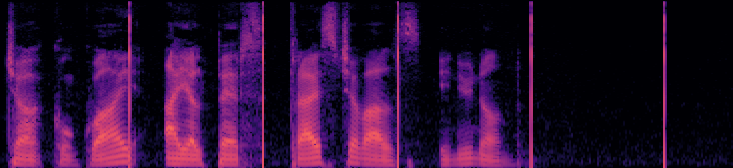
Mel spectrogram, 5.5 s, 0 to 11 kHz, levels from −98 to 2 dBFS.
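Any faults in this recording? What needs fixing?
One-second pieces of the speech were joined with their WAV headers left in, so a file header played as audio. Those header bytes become a sharp, loud click at 0.97, 1.97 (after "cun quai haja’l pers"), 2.97 (after "quai haja’l pers trais"), 3.97 (after "ün on") and 4.97 s. To prevent this, strip each piece's header before joining or streaming the raw samples.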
